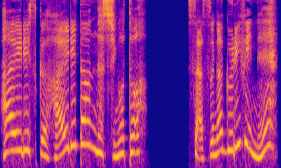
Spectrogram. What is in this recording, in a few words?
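Japanese, Voice; GF Alarm; Px4Storm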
